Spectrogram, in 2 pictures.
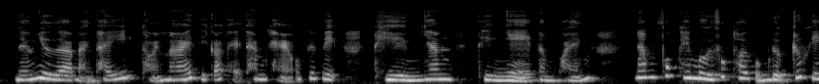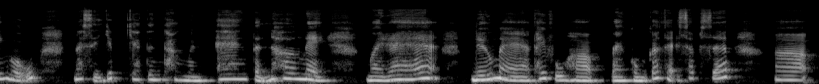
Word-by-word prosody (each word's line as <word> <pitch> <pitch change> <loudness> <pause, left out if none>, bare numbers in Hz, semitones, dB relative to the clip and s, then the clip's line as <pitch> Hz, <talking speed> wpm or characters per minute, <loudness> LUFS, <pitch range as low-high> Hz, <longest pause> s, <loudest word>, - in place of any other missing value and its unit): nếu 210 +1 0
như, 265 -5 +6
a, 200 -2 0
bạn 200 -3 -8
thấy 265 - -3
thoải 160 0 -10
mái 215 +7 0
thì 225 - -5
có 215 - -4
thể - - -13
tham 230 -1 -2
khảo - - -5
cái 270 - -3
việc 230 -4 -2 0.3
thiền 205 -3 +4
nhanh, 235 +3 +3 0.3
thiền 200 -5 +2
nhẹ 165 -4 +2
tầm 180 -3 -2
khoảng 180 +6 -2 0.5
5 320 +1 +2
phút 400 0 -3
hay 305 - +6
10 275 -5 +7
phút 350 - -3
thôi 280 -2 0
cũng 195 -2 0
được 220 0 +1
trước 330 +2 +2
khi 255 -3 0
ngủ, 265 +5 0 0.3
nó 240 - -1
sẽ 160 - -4
giúp 275 - -2
cho 230 - -5
tinh 215 -1 0
thần 200 -4 -3
mình 175 0 +2
an 240 +1 0
tĩnh 175 -2 0
hơn 255 0 +2
nè. 215 -5 +4 0.5
Ngoài 185 -1 +2
ra 205 - +1 0.2
á, 285 +3 +2 0.3
nếu 210 +3 +6
mà 185 -11 +3
thấy 275 - +1
phù 190 - 0
hợp, 175 -1 +2 0.2
bạn 175 -1 +3
cũng 170 -1 +2
có 275 - 0
thể 225 - -2
sắp 280 - -8
xếp, 295 +5 -3 0.4
ờ, 205 -2 -2
220 Hz, 210 wpm, -23 LUFS, 185-265 Hz, 0.5 s, 10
